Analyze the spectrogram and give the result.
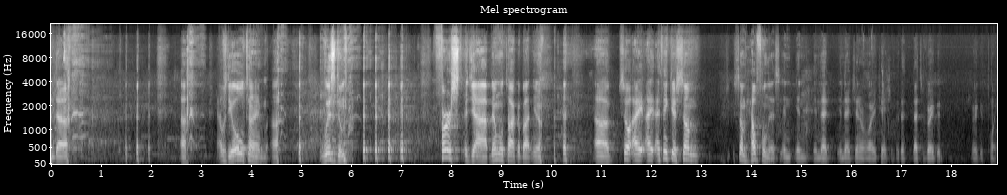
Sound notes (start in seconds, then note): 4.4 audience laughing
